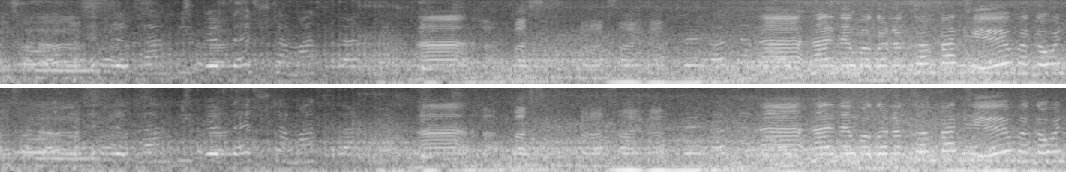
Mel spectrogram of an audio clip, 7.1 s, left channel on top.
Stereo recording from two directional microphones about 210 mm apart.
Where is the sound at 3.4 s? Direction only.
25° right (ahead or behind).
